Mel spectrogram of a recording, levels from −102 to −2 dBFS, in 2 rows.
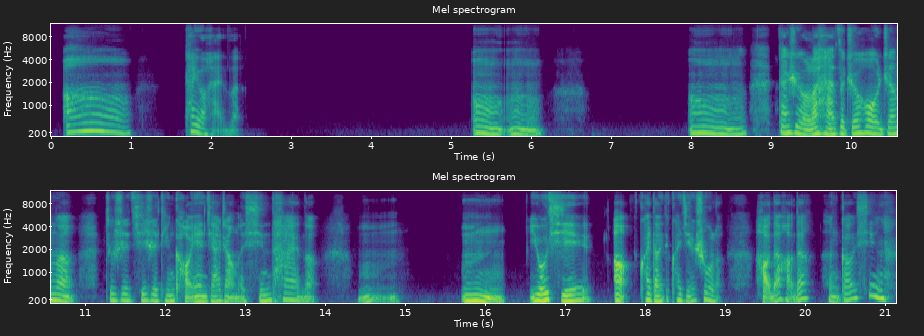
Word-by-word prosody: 哦， 220 -3 -1 0.6
她 225 - -4
有 200 -6 -3
孩 155 - -12
子？ - - -16 2.9
嗯 170 -6 -1
嗯。 145 -3 -3 1.8
嗯。 175 -4 -1 0.4
但 190 0 +2
是 195 0 +3
有 155 -5 +2
了 155 +4 +5
孩 170 -3 +3
子 175 +2 0
之 175 +1 -1
后， 190 -2 +3
真 170 +4 0
的， 165 -5 +2 0.4
就 190 - -4
是 180 0 -2
其 170 +1 -4
实 180 -2 -1
挺 165 -1 -2
考 - - 0
验 150 +1 +3
家 150 +1 -1
长 150 -2 -1
的 - - -5
心 165 +3 -1
态 190 +1 -2
的， - - -7 0.5
嗯。 - - -7 0.8
嗯， 170 -4 +5 0.3
尤 175 +1 +7
其 185 +2 +3 0.2
啊， 180 0 +7
快 190 - +1
到 155 -4 +2
快 185 - -2
结 150 -1 -3
束 185 +1 +1
了， 160 - -8 0.4
好 - - +2
的 - - 0
好 - - -3
的， 230 +1 -1
很 140 -3 -5
高 190 +3 -2
兴， 250 +1 +1
180 Hz, 140 characters per minute, -24 LUFS, 160-195 Hz, 2.9 s, 尤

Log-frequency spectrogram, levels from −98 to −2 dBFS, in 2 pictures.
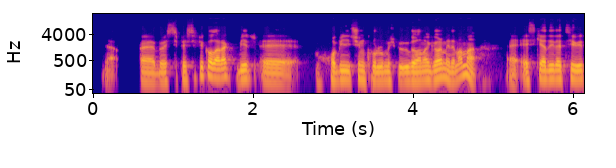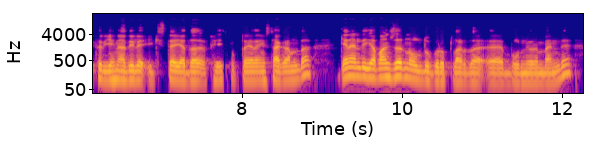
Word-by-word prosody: Ya, - - -9 0.3
eee, 100 -2 -1
böyle 100 0 -1
spesifik 110 +8 -6
olarak 135 +1 +4
bir, 120 0 -1
eee, 95 -2 -1 0.2
hobi 110 +2 -2
için 115 +1 -3
kurulmuş 110 -1 -2
bir - - 0
uygulama 105 +2 +2
görmedim 120 -2 +2
ama, - - +1 0.4
eee, - - -4
eski 120 - 0
adıyla 120 +1 +2
Twitter, 120 +1 0
yeni 115 +1 +1
adıyla 115 0 +2
X'te 105 +2 -3
ya 105 -1 +2
da 105 -3 +2
Facebook'ta 110 -1 -5
ya 105 - +3
da 110 - +1
Instagram'da 110 +9 0 0.3
genelde 150 +1 +3
yabancıların 140 +1 +4
olduğu 110 -3 0
gruplarda, 100 -1 -1
eee, 95 -1 -2
bulunuyorum 95 -1 -2
ben 95 +3 -2
de. 185 +3 -2
110 Hz, 170 wpm, -23 LUFS, 105-120 Hz, 0.4 s, olarak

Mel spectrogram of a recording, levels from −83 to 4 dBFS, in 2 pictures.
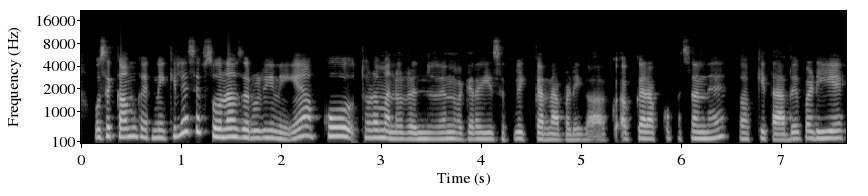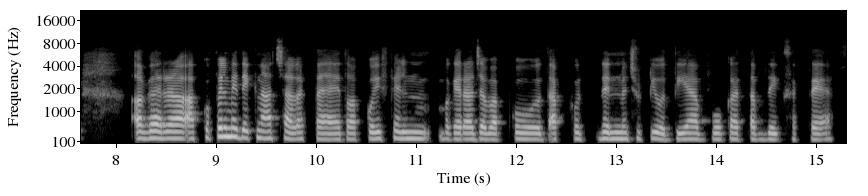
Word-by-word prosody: उसे 235 +3 +2
कम 250 0 +3
करने 220 -3 -1
के 255 +6 -4
लिए 380 - +3
सिर्फ 405 -1 -1
सोना 250 -8 +5
ज़रूरी 220 -2 +1
नहीं 185 -2 -2
है, 225 - +2
आपको 270 -1 +2 0.3
थोड़ा 225 0 +1
मनोरंजन 185 -2 0
वगैरह, 180 +1 -3
ये 185 - -1
सब 180 -1 -9
भी 195 - 0
करना 170 -2 +1
पड़ेगा। 160 - -5
अग - - -11
अगर 195 +1 0
आपको 190 +2 -6
पसंद 195 0 -1
है, 220 +5 -1
तो 185 - -4
आप 180 - -9
किताबें 185 -2 0
पढ़िए, 205 +1 +1 0.6
अगर 200 0 +4
आपको 195 +1 +4
फ़िल्में 255 -1 +6
देखना 210 -1 +1
अच्छा 205 -2 0
लगता 185 -1 -2
है, 170 0 +1
तो 175 0 -3
आप 175 - -6
कोई 190 0 +1
फ़िल्म 195 -1 -1 0.2
वगैरह, 180 -1 +2
जब 175 - +1
आपको 170 +2 -2 0.3
आपको 185 +2 -4 0.2
दिन 190 -1 +2
में 185 - +1
छुट्टी 195 +2 -7
होती 175 -1 -1
है, 180 - +1
आप 175 -1 -2
वो 175 - 0
कर 175 -1 0
तब 170 -1 -3
देख 175 -1 -2
सकते 170 0 -6
हैं। 170 +1 -3
190 Hz, 215 wpm, -23 LUFS, 180-215 Hz, 0.6 s, फ़िल्में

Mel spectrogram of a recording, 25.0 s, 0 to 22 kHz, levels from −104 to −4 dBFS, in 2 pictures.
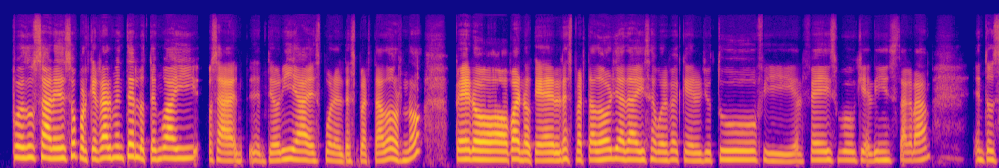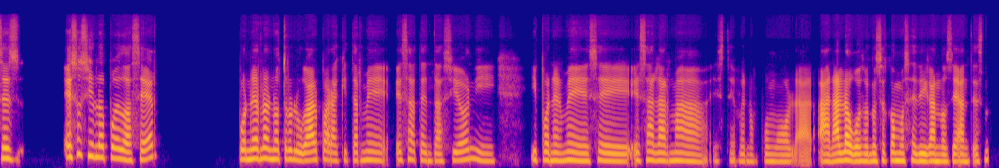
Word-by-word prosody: puedo 260 -1 +5
usar 250 -1 +6
eso, 245 +5 +4
porque 230 -4 +2
realmente 255 +3 +5
lo 235 -5 +1
tengo 225 +2 0
ahí, 240 0 +3
o 205 - -5
sea, 190 -3 +3
en 175 +1 -8
en 180 -3 -7
teoría 200 +2 +2
es 180 0 -3
por 195 -1 -3
el 170 -1 -2
despertador, 180 +4 -1
¿no?, 235 - 0 0.4
pero 210 -2 +7
bueno, 200 -4 +4
que 190 0 +3
el 185 0 +3
despertador 210 0 +1
ya 225 -2 +3
de 215 - +2
ahí 205 0 +2
se 225 - -5
vuelve 200 +1 -2
que 195 -2 -4
el 185 0 -3
YouTube, 210 +1 -1
y 175 -3 -5
el 170 -1 -9
Facebook, 200 0 -3
y - - -5
el 175 0 -7
Instagram, 200 +3 -3 0.5
entonces, 215 +2 -3 0.5
eso 270 +5 -1
sí 300 -2 -2
lo 265 -1 -1
puedo 240 -5 -1
hacer 210 - -3 1.0
ponerlo 225 +2 +1
en 225 -2 0
otro 220 0 -3
lugar 195 0 0
para 190 -4 -4
quitarme 190 0 -7
esa 200 +1 -7
tentación, 195 +4 -6
y 175 -4 -8 0.4
y 205 - -6
ponerme 190 -1 -2
ese 175 -1 -4
esa 195 +2 -4
alarma, 185 -3 -3
este, 175 -2 -15
bueno, 170 -2 -11
como 165 -1 -6
la - - -7
análogos 175 +1 +2
o 175 - -2
no 180 0 -2
sé, 190 - -6
cómo 185 0 -1
se 180 0 -6
digan 175 0 +1
los 165 -1 -4
de 175 - -3
antes, 170 0 -4
¿no? 205 - -8
200 Hz, 175 wpm, -21 LUFS, 180-220 Hz, 1.0 s, pero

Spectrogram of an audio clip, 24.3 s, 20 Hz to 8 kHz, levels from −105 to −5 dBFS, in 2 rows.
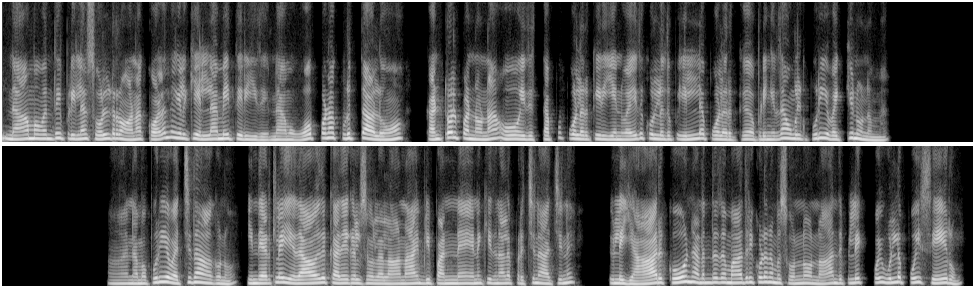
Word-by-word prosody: நாம 235 +4 +3
வந்து 235 +3 0
இப்டில்லாம் 230 0 -1
சொல்றோம். 230 -1 +1
ஆனா 210 +3 0
கொழந்தைகளுக்கு 255 +3 0
எல்லாமே 220 +3 +2
தெரியுது. 185 -5 -1
நாம 180 0 -2 0.2
ஓப்பனா 275 +3 0
குடுத்தாலும் 235 -6 +1 0.4
கண்ட்ரோல் 255 +9 +2
பண்னோம்னா, 210 -2 +2 0.2
ஓ - - +1 0.2
இது 195 -1 -3 0.2
தப்பு 200 +8 -5
போலருக்கு, 225 -2 -1
இது 205 - -1
என் 190 -1 -2
வயதுக்கு 240 +6 -1
உள்ளது 210 -3 -1 0.2
இல்ல 225 +5 +1
போலருக்கு, 200 -2 -3
அப்டின்றத 190 +6 -2
அவங்களுக்கு 230 -7 -1
புரிய 260 +1 +1
வைக்கனும் 225 0 -1
நம்ம. 160 +1 -5 2.4
ஆ - - -16 0.3
நம்ம 190 +1 -1
புரிய 275 +3 +3
வச்சு 210 +6 -2
தான் 255 -2 +4
ஆகணும். 190 -4 -3 0.2
இந்த 205 0 +2
எடத்ல 235 +6 0 0.2
ஏதாவது 210 +4 +5
கதைகள் 210 -2 +2
சொல்லலாம், 185 -2 0
நான் 195 +2 +2
இப்டி 210 +1 -1
பண்னேன் 195 +1 +1
எனக்கு 210 +2 -2
இதனால 200 +1 -1
பிரச்சனை 215 +4 -3
ஆச்சுன்னு, 210 +6 -2 0.5
இதுல 210 -1 +3 0.2
யாருக்கோ 215 +7 +3 0.2
நடந்தது 245 0 +1
மாதிரி 235 +3 +1
கூட, 270 - +3
நாம் 230 -4 0
சொன்னோன்னா 195 -2 -2
அந்த 215 -1 -2
பிள்ளைக்கு 240 +2 -2
போய் 250 +1 0
உள்ள 255 +3 +2
போய் 255 +2 +1
சேரும். 215 -5 +1
215 Hz, 145 wpm, -22 LUFS, 195-240 Hz, 2.4 s, ஏதாவது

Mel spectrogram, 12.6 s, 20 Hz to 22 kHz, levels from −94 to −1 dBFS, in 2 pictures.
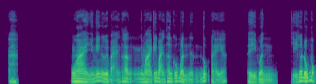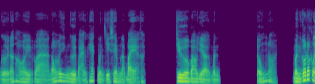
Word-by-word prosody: Ờ. 105 -2 -4 1.1
Ngoài 105 -3 +3
những 90 +4 -4
cái 135 - +1
người 105 -7 +2
bạn 80 +1 -5
thân 100 -2 -3
ngoài 95 -3 0
cái 110 - -1
bạn 90 -5 0
thân 105 +1 -1
của 115 +2 -1
mình, 95 -9 -1
ờ, 85 - -3 0.2
núc 130 - -1
này 85 -5 -5
á 100 +5 -7 0.4
thì 85 -2 -1
mình 80 -3 -4 0.3
chỉ - - -6
có 130 - +4
đúng 120 +3 +5
một 95 - -1
người 80 -2 -1
đó 100 - -1
thôi 100 -5 -2
và 80 -3 -3
đối 115 - 0
với 135 0 +2
những 120 -3 -2
người 95 -3 +2
bạn 80 +2 -4
khác 130 +6 -2
mình 95 -6 -1
chỉ 90 +2 0
xem 105 0 -1
là 90 - -4
bè 85 -1 0
thôi. 100 - -11 0.6
Chưa 120 -2 +8
bao 105 0 +2
giờ 90 -5 +1
mình 80 -1 -4 0.8
đúng 100 +6 0
rồi, 85 - -6 0.3
mình 110 -1 +5
có 155 - +9
rất 180 +1 +7
là - - +8
95 Hz, 235 wpm, -24 LUFS, 85-110 Hz, 1.1 s, có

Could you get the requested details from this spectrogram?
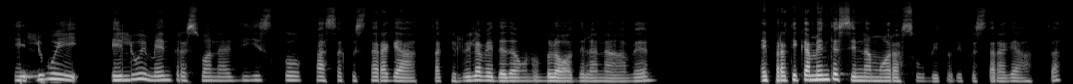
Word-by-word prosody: E 190 - +1
lui 225 -4 +3 0.3
e 195 0 +3
lui 235 +5 +2
mentre 200 -1 -1
suona 180 0 -4
il 175 0 -9
disco, 195 0 -7
passa 185 -1 -5
questa 180 0 -6
ragazza, 165 -2 -2
che 160 - -9
lui 165 +4 -2
la 200 +1 +4
vede 170 -3 +3
da 165 0 +2
un 160 0 -8
oblò 160 -2 +2
della 155 0 -5
nave 155 +4 -5 1.1
e 195 - +6
praticamente 215 +4 +6
si 230 -4 0
innamora 170 -2 0
subito 150 -1 -12
di 155 - -14
questa 150 0 -11
ragazza. 150 +4 -7
175 Hz, 155 wpm, -24 LUFS, 160-195 Hz, 1.1 s, e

